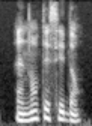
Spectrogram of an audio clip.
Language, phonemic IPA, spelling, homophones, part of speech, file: French, /ɑ̃.te.se.dɑ̃/, antécédent, antécédents, adjective / noun, Fr-antécédent.ogg
- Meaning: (adjective) antecedent, preceding; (noun) 1. antecedent (any thing that precedes another thing) 2. antecedent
